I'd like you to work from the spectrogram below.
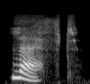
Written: left

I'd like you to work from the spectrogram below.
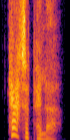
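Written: caterpillar

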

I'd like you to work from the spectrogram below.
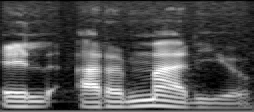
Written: closet

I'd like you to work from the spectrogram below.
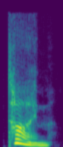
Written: time

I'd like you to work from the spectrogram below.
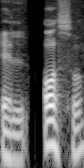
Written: bear

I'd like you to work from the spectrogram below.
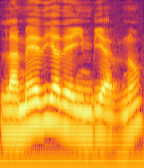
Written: tights

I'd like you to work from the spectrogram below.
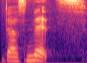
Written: web

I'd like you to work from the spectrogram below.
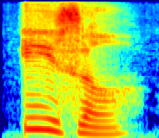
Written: ease

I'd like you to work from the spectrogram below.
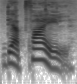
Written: arrow

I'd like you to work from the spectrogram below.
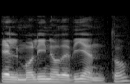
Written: windmill

